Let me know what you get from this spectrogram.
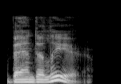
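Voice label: "bandoleer", British English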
